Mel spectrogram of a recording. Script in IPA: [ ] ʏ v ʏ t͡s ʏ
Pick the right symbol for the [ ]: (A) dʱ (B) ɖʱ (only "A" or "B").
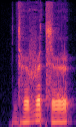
A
